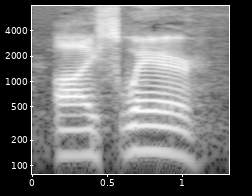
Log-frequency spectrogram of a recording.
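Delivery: big, deep, low voice. Speaker imagining how God makes a promise; big voice of God. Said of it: "the big voice of God".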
